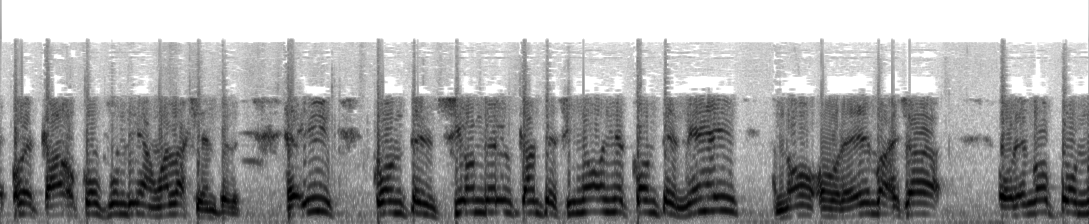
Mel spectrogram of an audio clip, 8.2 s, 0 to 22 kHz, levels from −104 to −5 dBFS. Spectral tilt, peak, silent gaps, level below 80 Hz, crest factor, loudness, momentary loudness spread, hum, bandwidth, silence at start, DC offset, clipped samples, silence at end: -7.5 dB/octave; 0 dBFS; none; -48 dBFS; 10 dB; -11 LUFS; 4 LU; none; 7.8 kHz; 0 s; under 0.1%; 0.8%; 0 s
